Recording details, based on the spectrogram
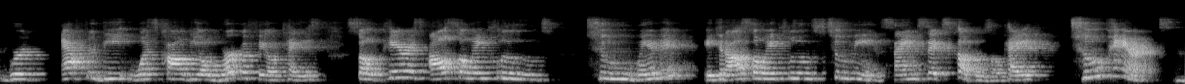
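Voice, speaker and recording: A woman's voice: fairly high pitch, sharp tone. A woman with a Texan accent hosting an informal live legal lesson, speaking in a folksy, emphatic way with chatty asides to viewers. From Texas, United States. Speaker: attorney hosting a live legal education session. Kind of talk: informal livestream lecture. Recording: echoey, reverberant room.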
